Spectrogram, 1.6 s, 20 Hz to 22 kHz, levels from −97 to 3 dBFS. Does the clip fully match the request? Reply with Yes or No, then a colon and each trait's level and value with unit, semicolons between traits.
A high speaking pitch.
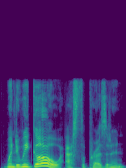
Yes: high, 210 Hz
